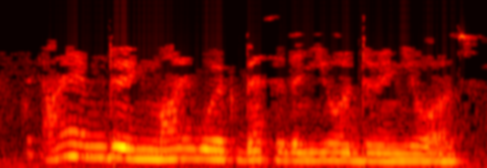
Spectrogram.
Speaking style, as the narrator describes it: managed to say in a strangled voice

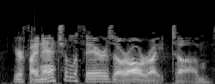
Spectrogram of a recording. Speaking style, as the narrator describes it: said Ned

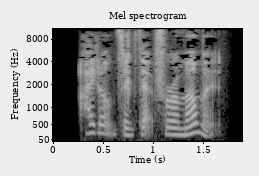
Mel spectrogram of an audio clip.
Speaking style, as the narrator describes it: Joan replied quickly, repenting of her annoyance

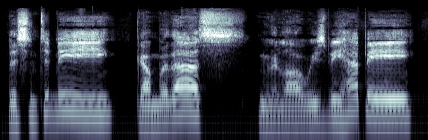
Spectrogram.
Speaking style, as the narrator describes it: Lampwick called out

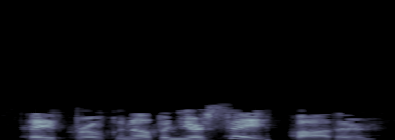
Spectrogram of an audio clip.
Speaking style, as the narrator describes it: he cried in excitement

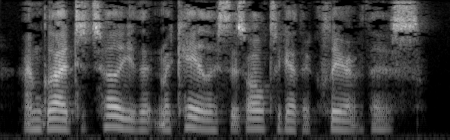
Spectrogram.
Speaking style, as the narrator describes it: The assistant commissioner added in a low tone

